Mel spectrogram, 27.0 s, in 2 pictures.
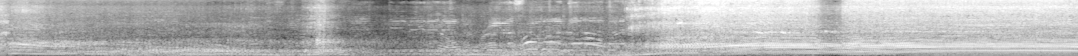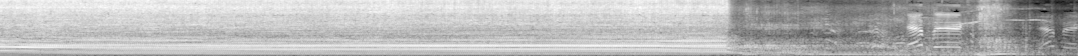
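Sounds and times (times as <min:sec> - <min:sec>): car engine at high revs: 0:00.0 - 0:04.8, 0:07.7 - 0:26.6
tyres spinning on asphalt: 0:07.8 - 0:26.8.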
